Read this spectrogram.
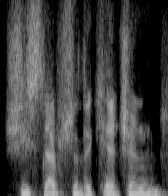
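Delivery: ordinary talk, nothing marked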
